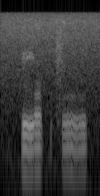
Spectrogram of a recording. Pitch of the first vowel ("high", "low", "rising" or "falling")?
rising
